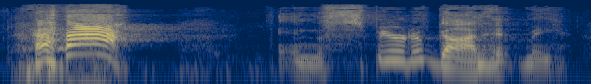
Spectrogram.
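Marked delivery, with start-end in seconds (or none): 0.1-0.7 high, loud "ha ha" burst; mocking laugh. Boy mocking the lady before the Spirit hits. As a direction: blurt it out like the lady. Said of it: "I went".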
